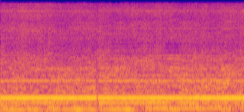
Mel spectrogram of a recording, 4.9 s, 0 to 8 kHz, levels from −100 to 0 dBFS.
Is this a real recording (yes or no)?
no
